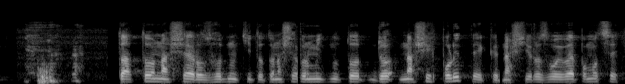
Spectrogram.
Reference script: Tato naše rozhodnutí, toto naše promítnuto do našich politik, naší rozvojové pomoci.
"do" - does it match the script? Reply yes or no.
yes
